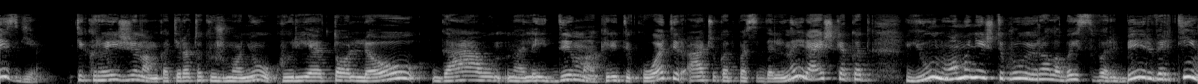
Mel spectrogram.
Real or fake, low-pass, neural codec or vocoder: real; 10.8 kHz; none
